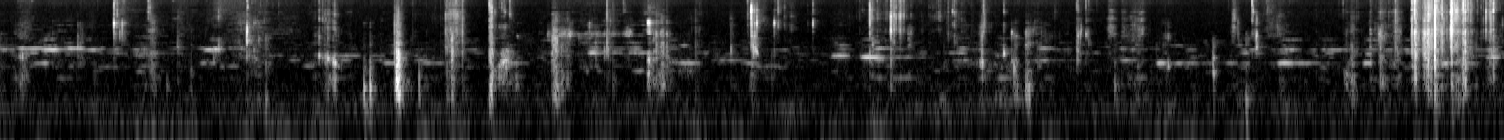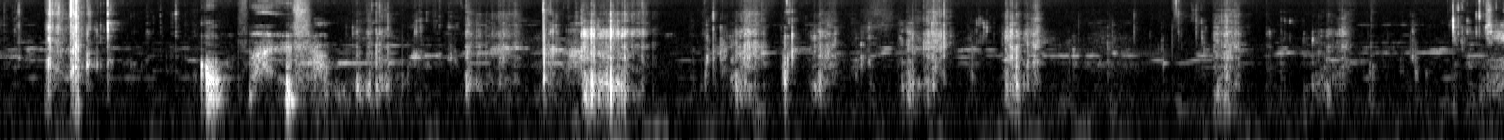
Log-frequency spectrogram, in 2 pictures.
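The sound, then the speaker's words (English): Crunching and chewing of a crumbly cookie, with repeated crisp bites and wet mouth sounds, a few louder crunches standing out midway as a whole chunk breaks off, plus faint soft murmurs. “Big crunch there. A whole piece, a whole chunk fell off.”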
